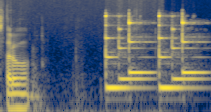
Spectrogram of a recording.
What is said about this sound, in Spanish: No mires tu móvil, porque no has recibido ningún mensaje de WhatsApp ni de Telegram solo es un efecto sonoro que hemos puesto en este anuncio para llamar tu atención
